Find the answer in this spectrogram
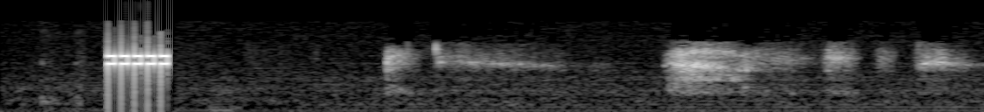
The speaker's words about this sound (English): I just had like three phones in my house ring while I was trying to deliver this rant. Okay. And so I completely lost focus. All right, like someone called my phone and it started beeping,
